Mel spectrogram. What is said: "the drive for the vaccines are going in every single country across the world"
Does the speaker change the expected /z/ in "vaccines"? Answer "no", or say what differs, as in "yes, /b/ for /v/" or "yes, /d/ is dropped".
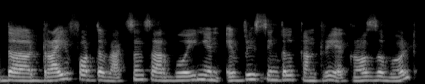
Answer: yes, /s/ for /z/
